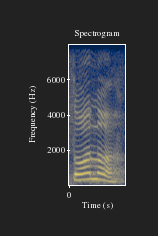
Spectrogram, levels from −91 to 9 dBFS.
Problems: none marked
